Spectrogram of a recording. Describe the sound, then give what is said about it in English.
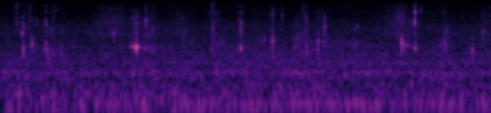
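Wet smacking and clicking of someone miming gum chewing with the mouth, not actually chewing gum; irregular little pops and squelches repeat over a quiet background, no talking. “I'm not even really chewing gum. It's fake acting.”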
